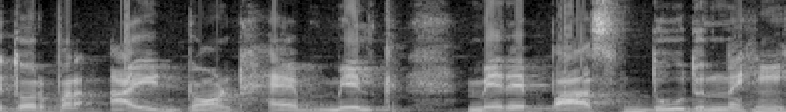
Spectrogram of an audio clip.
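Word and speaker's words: ملح: अगर आपको कहना पड़ जाए तो अरबिक भाषा में आप बोलेंगे माँ हिंदी मील, माँ हिंदी मील। और मील बोलते हैं नमक को, MILH आप लगा सकते हो, लेकिन H साइलेंट रहेगा।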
